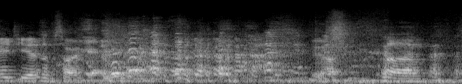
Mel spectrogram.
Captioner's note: audience laughs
